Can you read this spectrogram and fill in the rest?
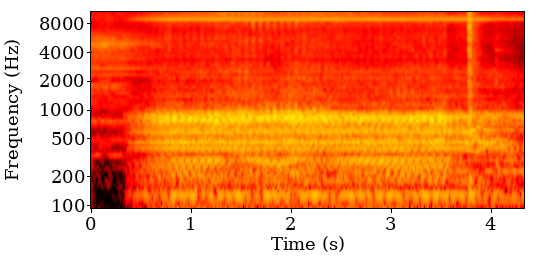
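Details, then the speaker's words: Juniper bowl on a wood lathe, sanded to 320 with two coats of sanding sealer, before polishing paste: soft rhythmic thumping, about four beats a second, over the lathe hum; the bowl is going out of round again. "If you guys can hear that jumping there, this thing's already getting out of round on me again."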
